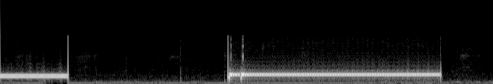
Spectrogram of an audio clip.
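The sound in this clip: Telephone tones during a call transfer: a steady tone ends in a click, then a pause of near silence, then another click and a longer, even steady tone that cuts off abruptly.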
